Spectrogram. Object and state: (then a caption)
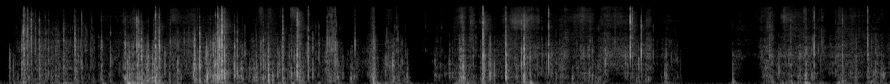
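Paper bag being crinkled. A small, empty, thin brown kraft paper bag lying on a wooden table is folded, pressed and crinkled along its top edge by fingertips. Dense, bright paper crinkling and crackling runs throughout, with a short dip near the middle and a brief silence before the rustling resumes.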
